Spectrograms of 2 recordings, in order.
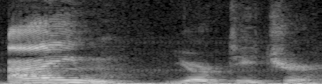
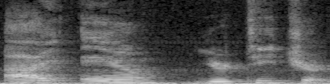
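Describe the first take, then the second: First: I am is shortened to one syllable, I'm. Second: I am is said as two separate words. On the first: "it's pronounced I'm your teacher" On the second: "in full form"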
